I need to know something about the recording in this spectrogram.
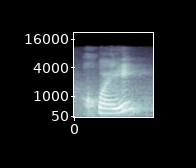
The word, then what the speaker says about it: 回: Từ này chúng ta đọc là khuấy, khuấy.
